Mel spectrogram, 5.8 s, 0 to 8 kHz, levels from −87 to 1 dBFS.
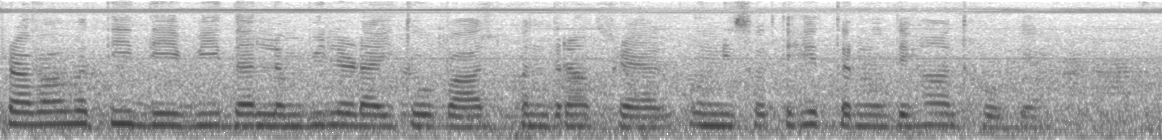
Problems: constant background noise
